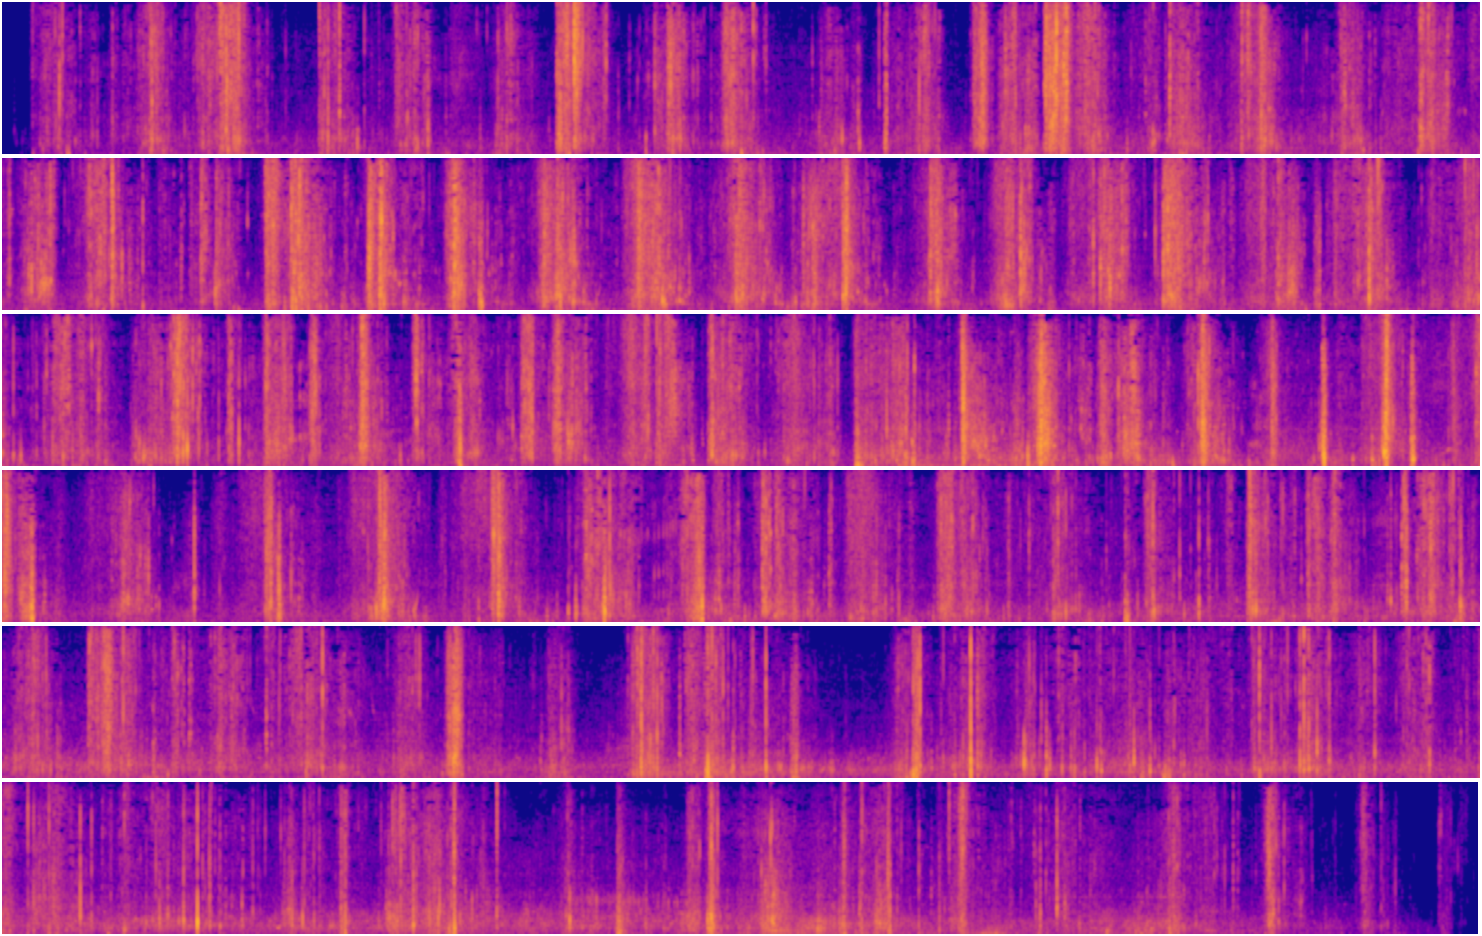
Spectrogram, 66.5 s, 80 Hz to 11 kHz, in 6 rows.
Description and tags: Footsteps Walking Boot Mud-Puddle to some Twigs-Trickling River
A selection of short walking boot sounds. Recorded with a Sennheiser MKH416 Shotgun microphone.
